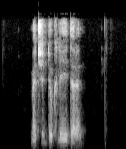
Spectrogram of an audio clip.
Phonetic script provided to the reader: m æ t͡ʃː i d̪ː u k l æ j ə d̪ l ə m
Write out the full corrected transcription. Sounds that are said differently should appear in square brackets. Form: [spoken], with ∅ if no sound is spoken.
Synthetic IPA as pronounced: m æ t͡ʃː i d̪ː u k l [i] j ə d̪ [ɾ] ə [n]

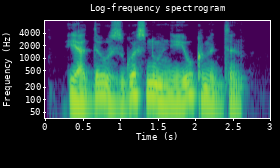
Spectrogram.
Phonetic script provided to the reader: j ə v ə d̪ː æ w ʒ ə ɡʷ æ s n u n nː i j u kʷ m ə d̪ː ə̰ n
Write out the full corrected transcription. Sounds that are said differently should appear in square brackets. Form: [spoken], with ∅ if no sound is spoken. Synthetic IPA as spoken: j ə [ʕ] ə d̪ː æ w [z] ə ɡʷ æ s n u [m] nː i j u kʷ m ə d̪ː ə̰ n

